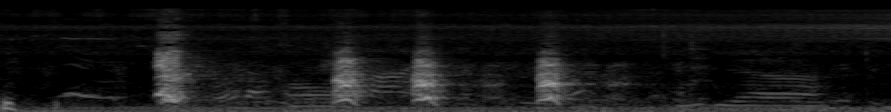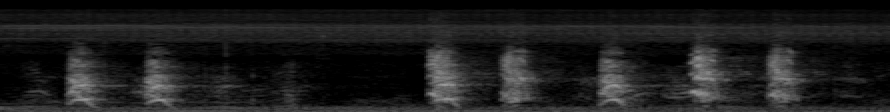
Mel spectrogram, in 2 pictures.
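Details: First-ever local match show for Samoyeds Mozart and Zuko: steady single barks repeat every second or so, with a short gap midway, over a background of people talking.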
